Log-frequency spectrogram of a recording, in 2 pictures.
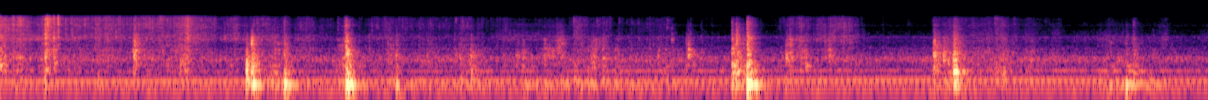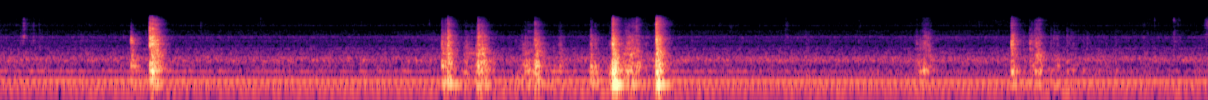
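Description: A cardboard trading-card box and its packs being handled on a table: irregular taps and knocks with brief rustles of packaging, the longest in the first second or so, over a steady low hum.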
